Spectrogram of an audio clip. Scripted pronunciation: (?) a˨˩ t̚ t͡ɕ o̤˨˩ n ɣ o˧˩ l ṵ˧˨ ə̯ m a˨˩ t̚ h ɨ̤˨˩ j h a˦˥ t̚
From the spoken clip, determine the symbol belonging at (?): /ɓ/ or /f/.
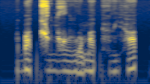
ɓ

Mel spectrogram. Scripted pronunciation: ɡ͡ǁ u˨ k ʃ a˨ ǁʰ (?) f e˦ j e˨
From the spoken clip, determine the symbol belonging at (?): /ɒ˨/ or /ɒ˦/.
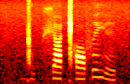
ɒ˨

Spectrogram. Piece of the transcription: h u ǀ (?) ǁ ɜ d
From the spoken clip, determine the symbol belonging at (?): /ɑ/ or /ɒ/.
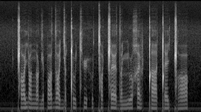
ɒ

